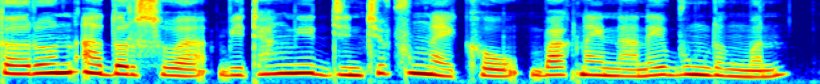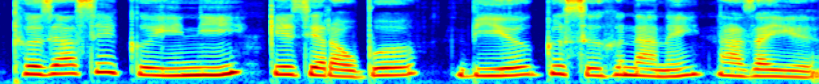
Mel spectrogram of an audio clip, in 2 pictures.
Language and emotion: Bodo, neutral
